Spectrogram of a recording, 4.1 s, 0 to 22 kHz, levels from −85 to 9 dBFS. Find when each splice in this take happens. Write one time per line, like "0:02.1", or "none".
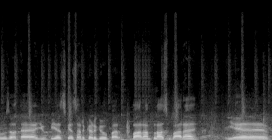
0:01.9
